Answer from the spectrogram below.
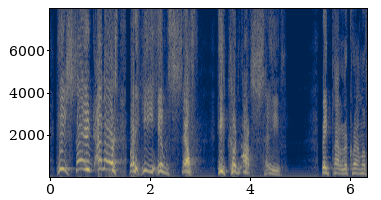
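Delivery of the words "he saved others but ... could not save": high, loud, slow jeering scream; mock angry crowd. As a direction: jeer it out like the angry mob. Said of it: "They screamed at him in anger".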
